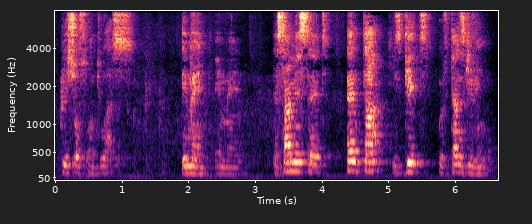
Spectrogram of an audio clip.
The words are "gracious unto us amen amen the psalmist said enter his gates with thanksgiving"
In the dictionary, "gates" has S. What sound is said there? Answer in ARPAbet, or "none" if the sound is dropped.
none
